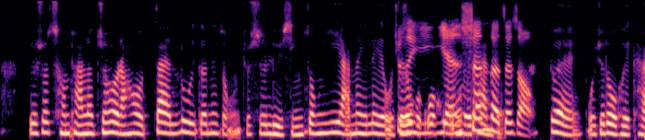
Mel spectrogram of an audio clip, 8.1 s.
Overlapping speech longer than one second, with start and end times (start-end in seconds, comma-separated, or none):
4.9-6.3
